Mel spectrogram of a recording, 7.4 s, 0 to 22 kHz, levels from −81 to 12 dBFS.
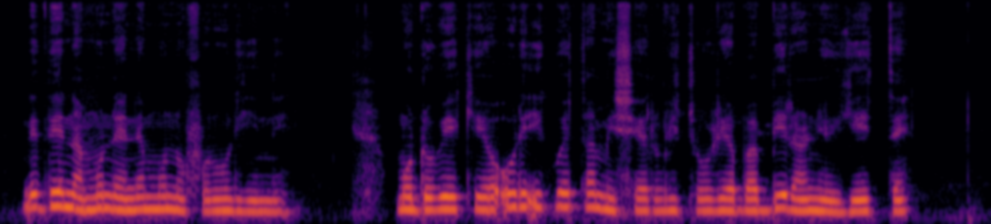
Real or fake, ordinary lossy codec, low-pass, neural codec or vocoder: fake; none; none; vocoder, 44.1 kHz, 128 mel bands every 256 samples, BigVGAN v2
